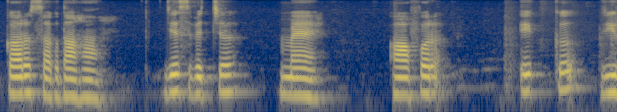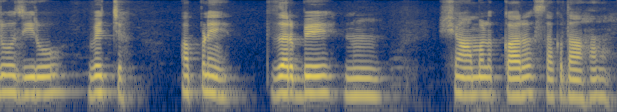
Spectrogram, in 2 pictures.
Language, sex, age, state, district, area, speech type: Punjabi, female, 30-45, Punjab, Muktsar, urban, read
